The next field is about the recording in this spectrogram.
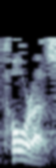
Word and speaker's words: Korah: There's Cain, and there's Balaam, and there's Korah. Spelt here C-U-R-E. It's pronounced Korah.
